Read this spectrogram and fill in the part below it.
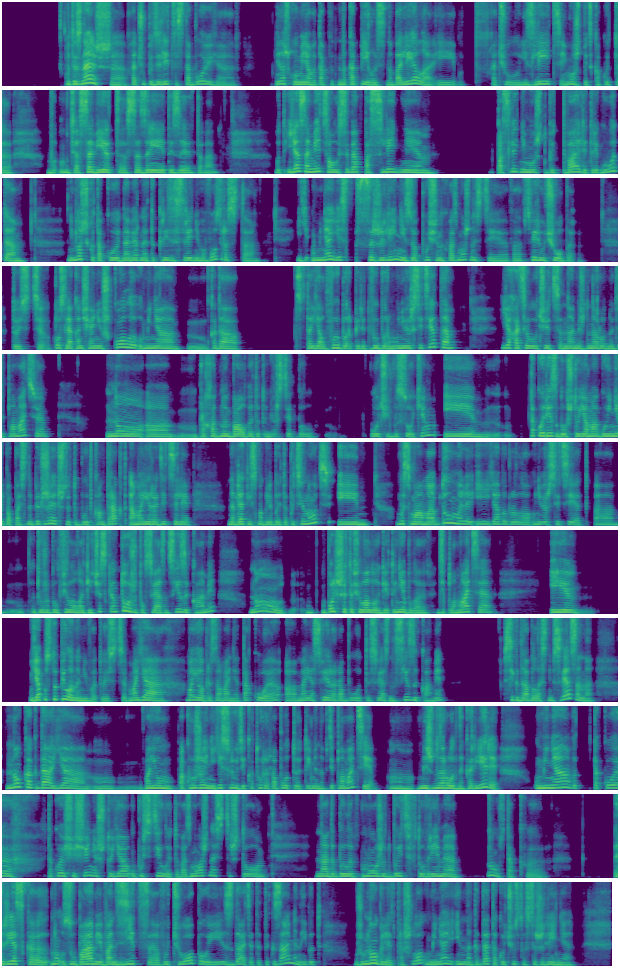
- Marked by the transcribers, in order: sigh; tapping
- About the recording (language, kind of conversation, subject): Russian, advice, Как вы переживаете сожаление об упущенных возможностях?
